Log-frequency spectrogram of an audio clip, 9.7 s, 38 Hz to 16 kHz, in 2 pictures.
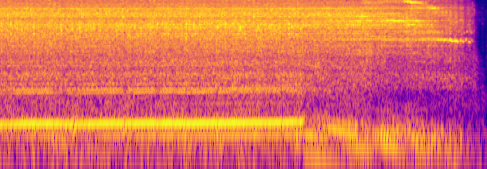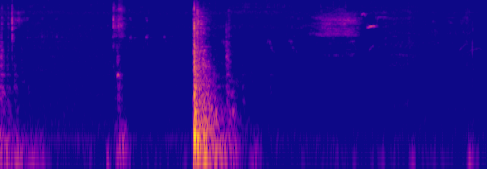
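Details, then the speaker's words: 1986 Chevy 2.8 V6 just converted from TBI fuel injection to carburetor: fast, steady idle hum for a few seconds before shutoff; idle speed set too high, needs idling down, but it runs. "you can tell, it needs to be idled down a little bit, but it runs. It's better than TBI"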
